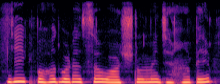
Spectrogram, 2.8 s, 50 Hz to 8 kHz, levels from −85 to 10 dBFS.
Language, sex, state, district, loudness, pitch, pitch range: Hindi, female, Bihar, West Champaran, -12 LUFS, 285 Hz, 270-295 Hz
